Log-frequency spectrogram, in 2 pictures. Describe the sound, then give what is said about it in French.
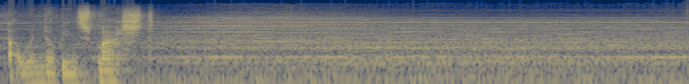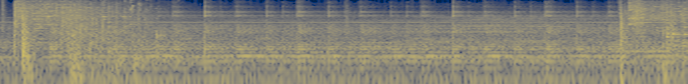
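A glass window pane is smashed: a brief crack near the start, then a much bigger shattering crash midway, followed by continuous tinkling and crunching of falling glass to the end. “Il savait que Mabel Lishan ne l'entendrait probablement pas casser le carreau.”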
